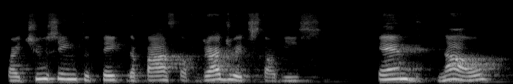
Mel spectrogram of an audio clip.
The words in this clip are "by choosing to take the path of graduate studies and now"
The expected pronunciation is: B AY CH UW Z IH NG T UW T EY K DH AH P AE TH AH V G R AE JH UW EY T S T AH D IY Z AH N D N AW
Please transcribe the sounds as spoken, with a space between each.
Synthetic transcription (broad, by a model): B AY CH UW S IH NG T UW T EY K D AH P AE S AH F G R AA JH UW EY T S T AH D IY S AH N D N AW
